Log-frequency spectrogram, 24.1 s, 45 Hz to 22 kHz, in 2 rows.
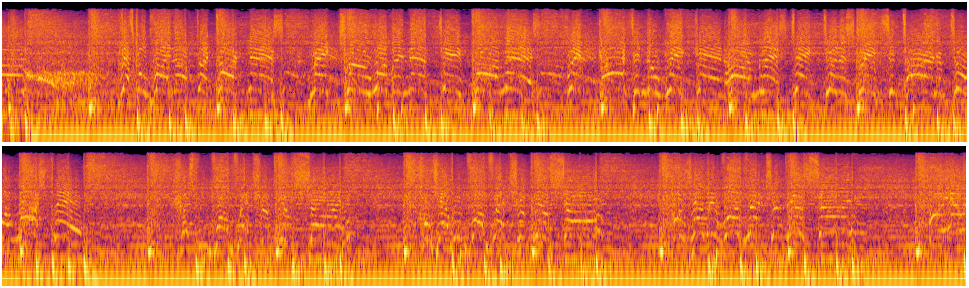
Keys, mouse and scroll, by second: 9.8 click, 10.3 right click, 11.0-19.8 drag, 19.8 ctrl+=, 22.0-24.1 drag.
